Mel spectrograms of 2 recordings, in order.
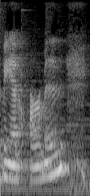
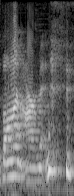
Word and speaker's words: von Arnim: this is by Elizabeth Van Armen and I think it's more like mon Armin not man yes Elizabeth von Arman that's how you say it and this is about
